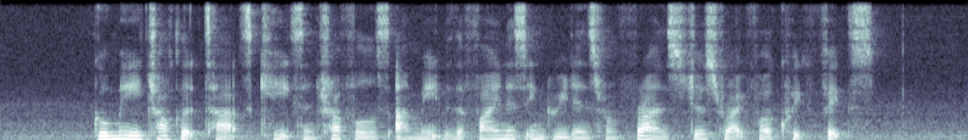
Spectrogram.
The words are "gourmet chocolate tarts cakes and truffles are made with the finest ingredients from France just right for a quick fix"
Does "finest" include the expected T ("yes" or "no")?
yes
